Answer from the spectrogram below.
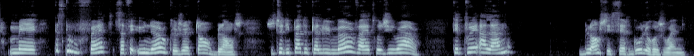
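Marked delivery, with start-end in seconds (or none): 0.1-7.7 high-pitched, hammed-up English accent in French; thick English accent. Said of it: "un accent anglish à couper au couteau". (gros accent anglais, voix haut perchée)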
